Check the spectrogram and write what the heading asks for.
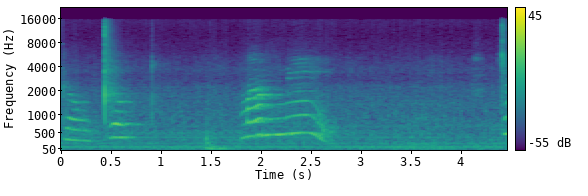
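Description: A toddler's voice: a few short syllables with a sharp click about half a second in, then one long drawn-out syllable about two seconds in that falls away at its end.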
